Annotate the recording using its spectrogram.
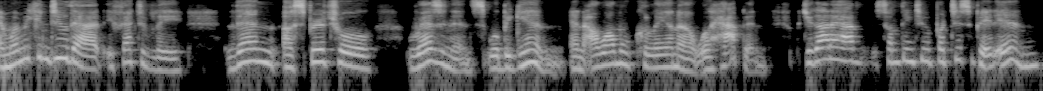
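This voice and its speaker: In a Hawaiian accent, a woman with a medium pitch speaks at a moderate pace in a dark, mellow, somewhat breathy tone with lively intonation, over a quiet background. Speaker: professor and keynote speaker. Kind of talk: closing remarks at virtual retreat. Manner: casual, many fillers.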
